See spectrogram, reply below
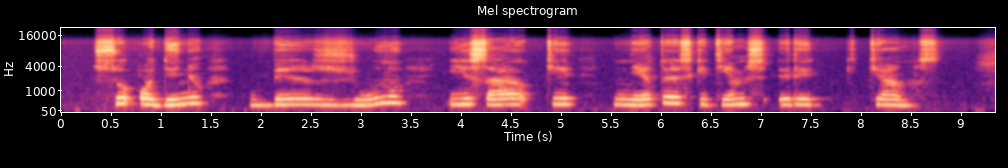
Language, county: Lithuanian, Kaunas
